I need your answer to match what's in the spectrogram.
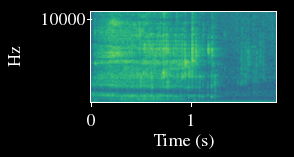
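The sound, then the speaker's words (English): Someone sips a power coffee made with cream and beef dripping, a continuous wet slurping and gulping noise lasting about two seconds, fairly loud and steady over a low hum, with no talking. “just have a quick sip of my old drink here.”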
